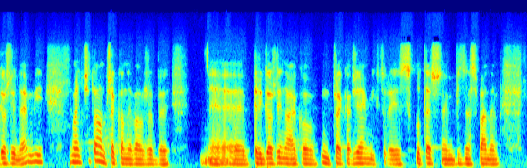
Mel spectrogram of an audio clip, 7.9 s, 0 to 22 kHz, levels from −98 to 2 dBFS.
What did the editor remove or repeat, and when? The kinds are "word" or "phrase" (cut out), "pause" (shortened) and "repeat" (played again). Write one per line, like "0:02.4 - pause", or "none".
0:01.1 - phrase
0:05.3 - phrase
